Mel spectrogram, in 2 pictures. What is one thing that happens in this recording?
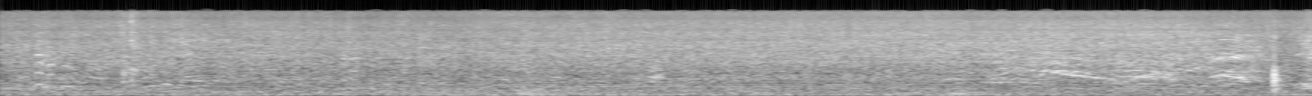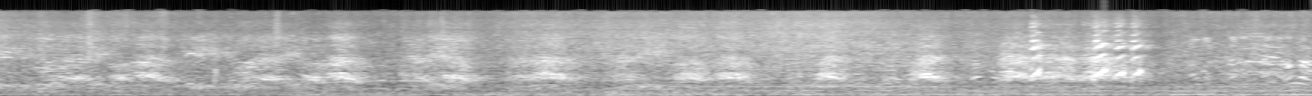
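A truck engine idles and rumbles as the truck rolls slowly past close by.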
